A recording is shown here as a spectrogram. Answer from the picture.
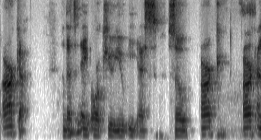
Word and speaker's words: Arques: So Arc, and it's pronounced Arc in French, in France.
